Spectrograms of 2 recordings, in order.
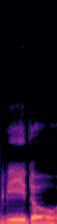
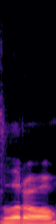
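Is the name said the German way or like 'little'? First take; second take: German way; like little. First: The name is said with a German pronunciation. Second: The name sounds like the English word little. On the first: This is how the name is said in Germany. "some people say Lidl, especially in Germany" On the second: This is how the name is said in Finland. "In Finland, Lidl is pronounced as little"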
